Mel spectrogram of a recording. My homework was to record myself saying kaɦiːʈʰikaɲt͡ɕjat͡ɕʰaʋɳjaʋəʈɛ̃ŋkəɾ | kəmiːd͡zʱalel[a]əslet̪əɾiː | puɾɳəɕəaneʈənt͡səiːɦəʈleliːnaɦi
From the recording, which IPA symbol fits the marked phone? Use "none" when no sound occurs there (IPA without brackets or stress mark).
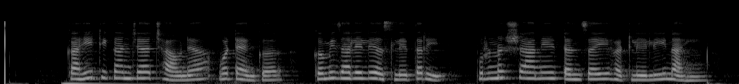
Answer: e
